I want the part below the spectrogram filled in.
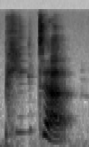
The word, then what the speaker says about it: Peeta: It's pita. Pita. – Oh, pita, like the bread. Okay. – Yeah, but it's spelled differently.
